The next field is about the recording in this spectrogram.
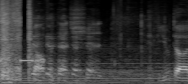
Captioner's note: beep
